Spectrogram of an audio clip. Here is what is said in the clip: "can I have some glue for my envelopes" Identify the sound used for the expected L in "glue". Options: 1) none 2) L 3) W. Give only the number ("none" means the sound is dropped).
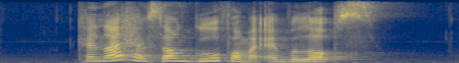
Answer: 1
